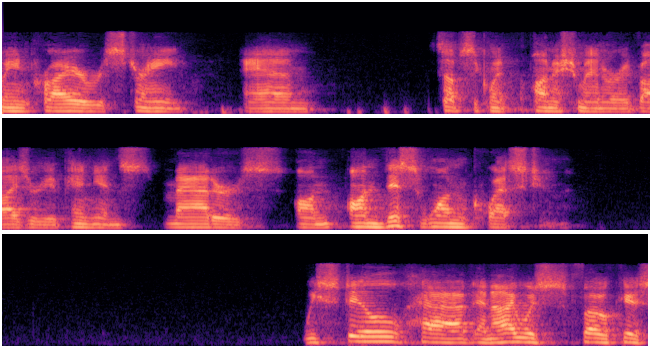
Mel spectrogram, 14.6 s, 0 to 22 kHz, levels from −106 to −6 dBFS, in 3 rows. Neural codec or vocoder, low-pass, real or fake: none; 7.2 kHz; real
